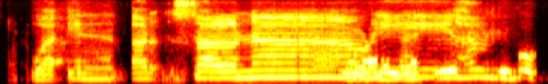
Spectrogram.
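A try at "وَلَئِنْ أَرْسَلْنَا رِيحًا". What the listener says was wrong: Walain arsal, lahnya ketinggalan kayaknya.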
